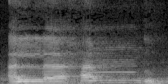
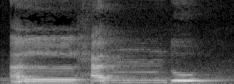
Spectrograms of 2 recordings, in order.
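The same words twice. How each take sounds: First: The L sound bounces with an extra vowel. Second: The L sound is held firmly without bouncing. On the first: The speaker calls it wrong. "jadi lam sukunnya dipantulkan" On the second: The speaker calls it right. "tidak boleh dipantulkan tapi ditekan ya"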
